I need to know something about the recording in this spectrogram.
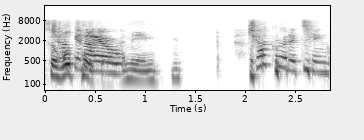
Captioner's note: laughs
